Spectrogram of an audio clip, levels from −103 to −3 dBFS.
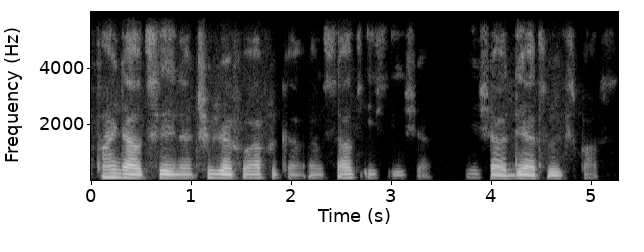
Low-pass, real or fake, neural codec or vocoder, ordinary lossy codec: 5.4 kHz; real; none; Opus, 32 kbps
